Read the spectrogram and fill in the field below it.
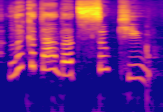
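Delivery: high, loud gush over something cute; bright excited gush at a cute find; delighted squeal. Real, not acted. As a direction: coo with delight at the little thing. Delighted at cute game item.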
